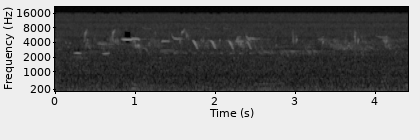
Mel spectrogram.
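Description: Near silence: faint room tone with faint, brief bird chirps, including a quick run of short falling chirps about two seconds in.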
